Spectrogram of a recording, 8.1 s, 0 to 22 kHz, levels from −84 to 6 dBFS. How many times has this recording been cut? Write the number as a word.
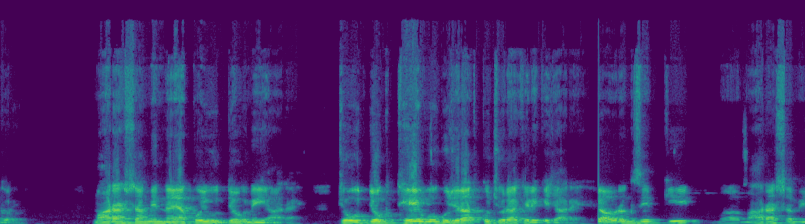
one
